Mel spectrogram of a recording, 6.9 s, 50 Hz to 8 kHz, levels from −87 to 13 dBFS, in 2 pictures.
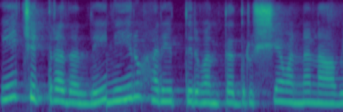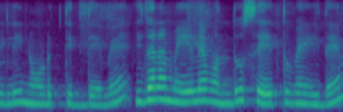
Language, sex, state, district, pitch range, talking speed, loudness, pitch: Kannada, male, Karnataka, Mysore, 225-270 Hz, 120 wpm, -27 LUFS, 240 Hz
